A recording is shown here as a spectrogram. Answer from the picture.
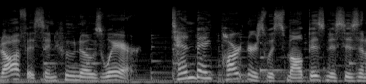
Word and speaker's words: TNBank: How do you say the name TNBank? Nope. Tin Bank? Uh-uh. So, what is it? Ten Bank. Ten, as in Tennessee, right here where all our banking decisions are made.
